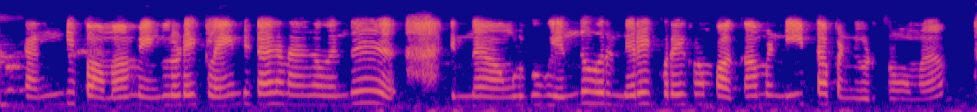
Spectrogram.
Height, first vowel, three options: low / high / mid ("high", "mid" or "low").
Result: low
